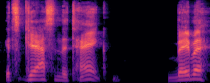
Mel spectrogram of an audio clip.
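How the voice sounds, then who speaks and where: Relaxed, bright-toned game master narrating a tabletop session; dry, close sound. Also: mid-range voice, moderate pace, no echo. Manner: relaxed, many "uh" fillers.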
